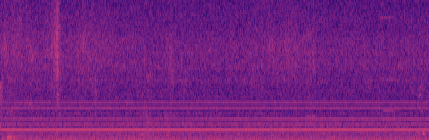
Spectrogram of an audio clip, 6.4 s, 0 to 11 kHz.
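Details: Inside GAL bus EN39 on route 89: steady low hum with a thin high tone, unchanged, in the cabin; source unknown, maybe battery, electronics or A/C.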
